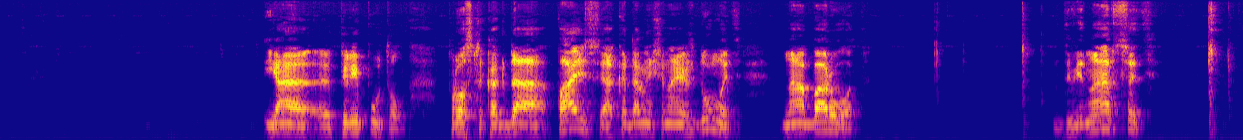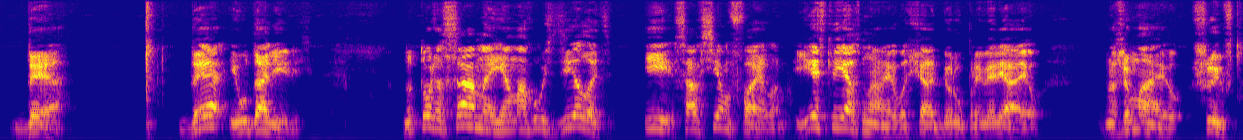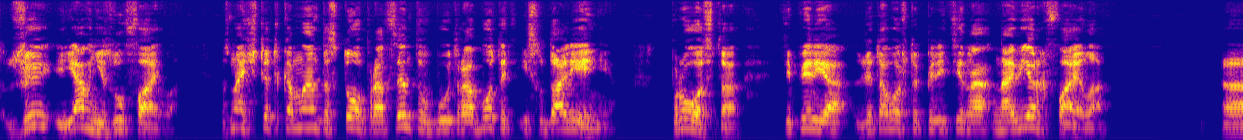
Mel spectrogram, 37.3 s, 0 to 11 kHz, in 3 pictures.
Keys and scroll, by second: 9.4-10.2 typing, 12.1 typing, 13.9 typing, 24.9 shift+g.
